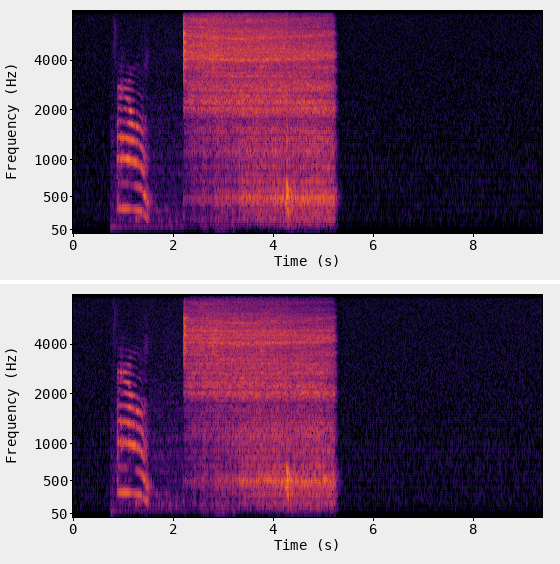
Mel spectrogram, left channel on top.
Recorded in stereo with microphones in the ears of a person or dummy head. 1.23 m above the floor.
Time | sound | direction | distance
0.7 | a cat meowing | 20° left (ahead or behind) | 1.4 m
2.2 | a hiss | 75° left (ahead or behind) | 1.7 m
4.2 | a whoosh | 55° left (ahead or behind) | 0.9 m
